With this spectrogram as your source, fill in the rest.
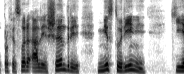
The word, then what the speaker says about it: Misturini: com um convidado especial aí, o professor Alexandre Misturini, que é Misturini, né? Esse, tá certo a pronúncia?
